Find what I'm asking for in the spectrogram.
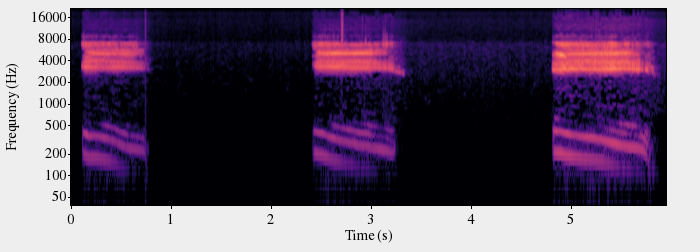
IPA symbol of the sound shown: iː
